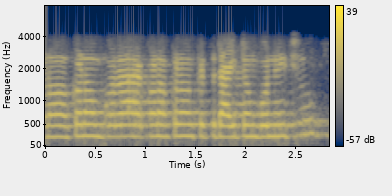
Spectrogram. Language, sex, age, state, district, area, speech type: Odia, female, 45-60, Odisha, Sambalpur, rural, conversation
